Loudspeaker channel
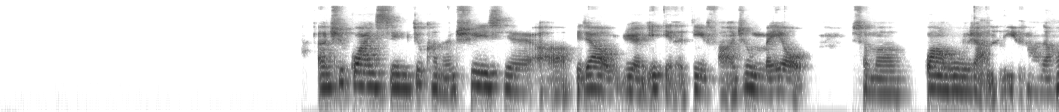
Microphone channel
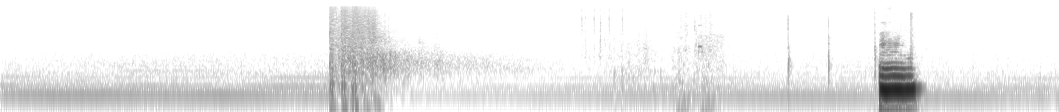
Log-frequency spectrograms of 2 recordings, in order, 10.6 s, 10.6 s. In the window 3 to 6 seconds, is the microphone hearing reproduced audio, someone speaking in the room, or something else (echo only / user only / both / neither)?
neither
